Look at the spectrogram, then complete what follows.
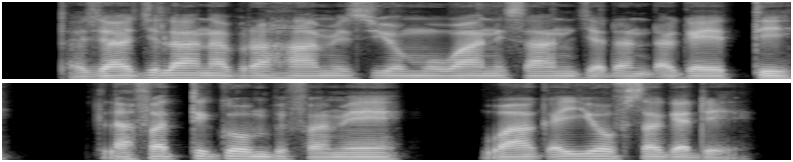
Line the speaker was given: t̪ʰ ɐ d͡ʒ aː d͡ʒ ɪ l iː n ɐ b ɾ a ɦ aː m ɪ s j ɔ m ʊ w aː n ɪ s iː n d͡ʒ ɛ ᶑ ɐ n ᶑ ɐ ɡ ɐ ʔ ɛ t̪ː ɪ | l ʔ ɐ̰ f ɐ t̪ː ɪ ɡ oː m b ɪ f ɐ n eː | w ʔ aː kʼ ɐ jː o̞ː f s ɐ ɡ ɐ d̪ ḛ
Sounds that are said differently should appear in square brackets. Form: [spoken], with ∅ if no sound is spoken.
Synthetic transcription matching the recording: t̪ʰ ɐ d͡ʒ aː d͡ʒ ɪ l [aː] n ɐ b ɾ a ɦ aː m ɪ s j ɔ m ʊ w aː n ɪ s [aː] n d͡ʒ ɛ ᶑ ɐ n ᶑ ɐ ɡ ɐ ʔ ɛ t̪ː ɪ | l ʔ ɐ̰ f ɐ t̪ː ɪ ɡ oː m b ɪ f ɐ [m] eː | w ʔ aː kʼ ɐ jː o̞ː f s ɐ ɡ ɐ d̪ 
